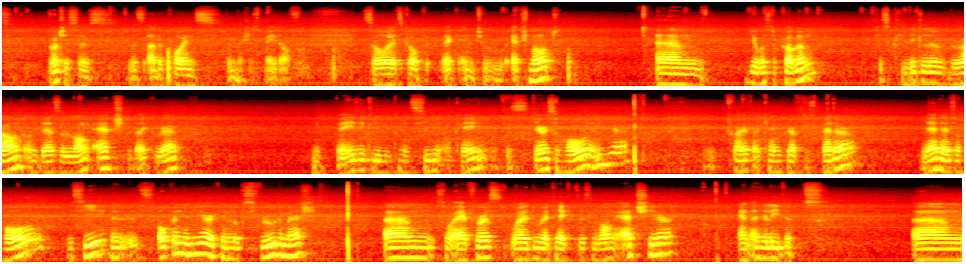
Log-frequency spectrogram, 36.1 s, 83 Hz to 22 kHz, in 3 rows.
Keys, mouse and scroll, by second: 2.6 middle click, 3.4-5.6 middle drag, 6.4-8.6 middle drag, 8.7 middle click, 14.6 click, 22.5 g, 33.1 x.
